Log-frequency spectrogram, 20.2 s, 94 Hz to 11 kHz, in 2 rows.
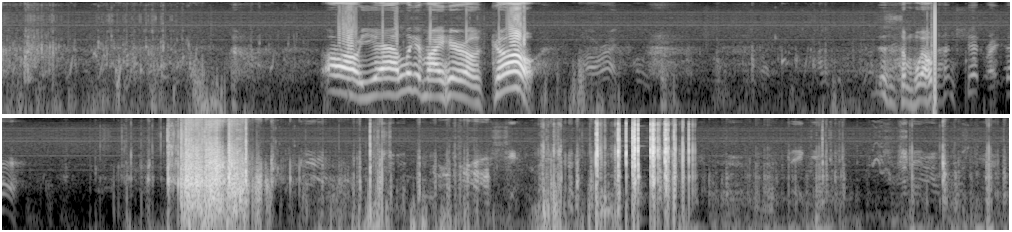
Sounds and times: Wind noise (microphone): 0.0s - 2.5s, 11.3s - 20.1s
Boat, Water vehicle: 0.0s - 20.1s.

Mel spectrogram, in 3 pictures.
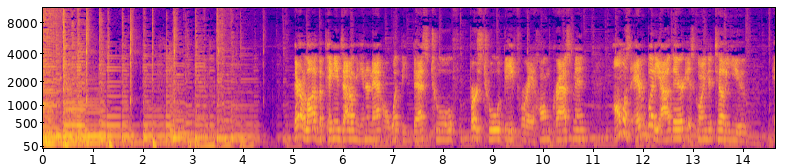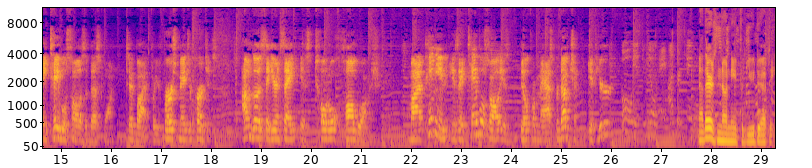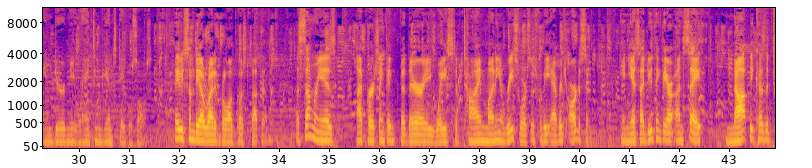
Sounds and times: Music: 0.0s - 43.9s
Speech: 5.0s - 21.4s, 22.0s - 43.9s.

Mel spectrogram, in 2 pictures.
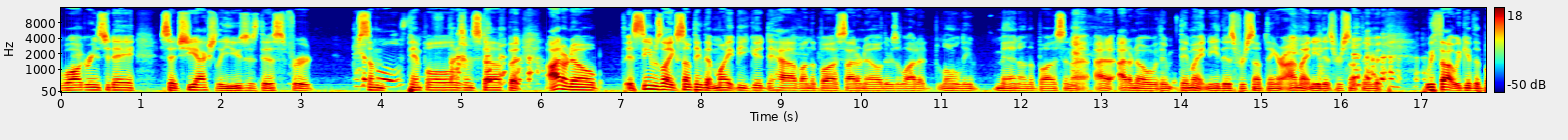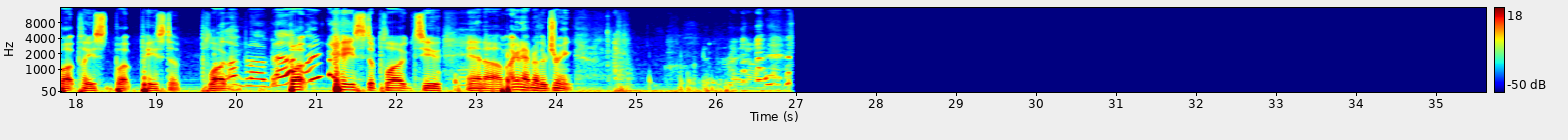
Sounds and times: Speech: 0.0s - 24.2s.

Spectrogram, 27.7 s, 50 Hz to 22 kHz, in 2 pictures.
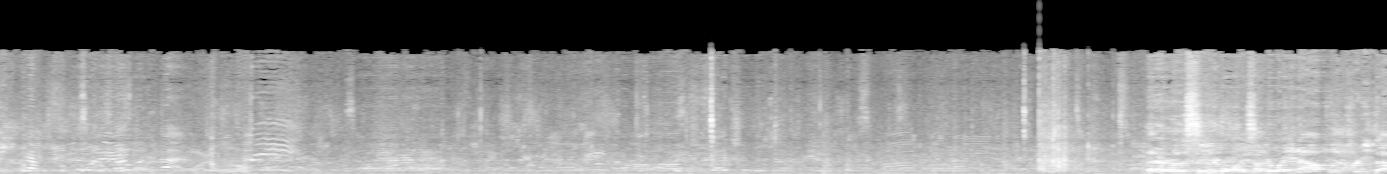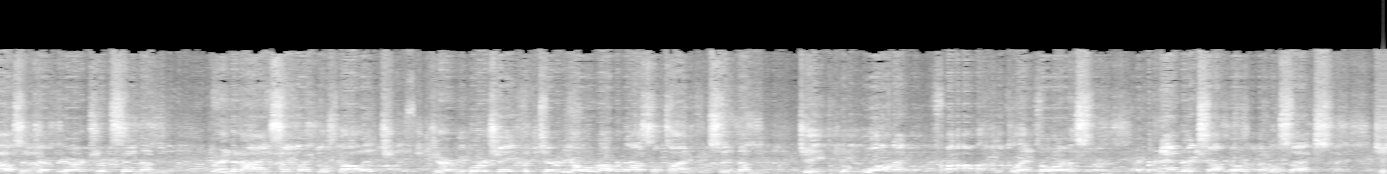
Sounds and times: Speech: 0.0s - 10.4s, 11.3s - 27.7s.

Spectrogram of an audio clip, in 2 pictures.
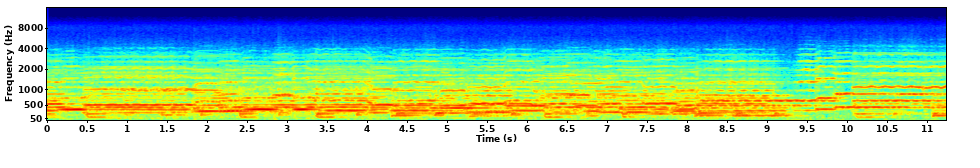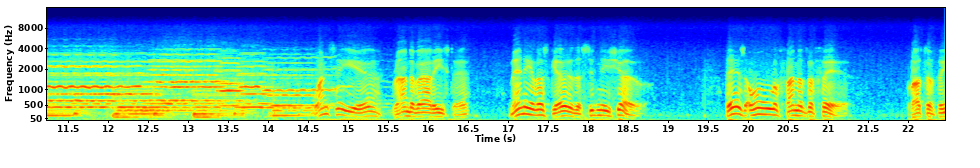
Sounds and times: Music: 0.0s - 16.4s
Speech: 14.6s - 18.8s, 19.7s - 21.3s, 22.0s - 22.4s.

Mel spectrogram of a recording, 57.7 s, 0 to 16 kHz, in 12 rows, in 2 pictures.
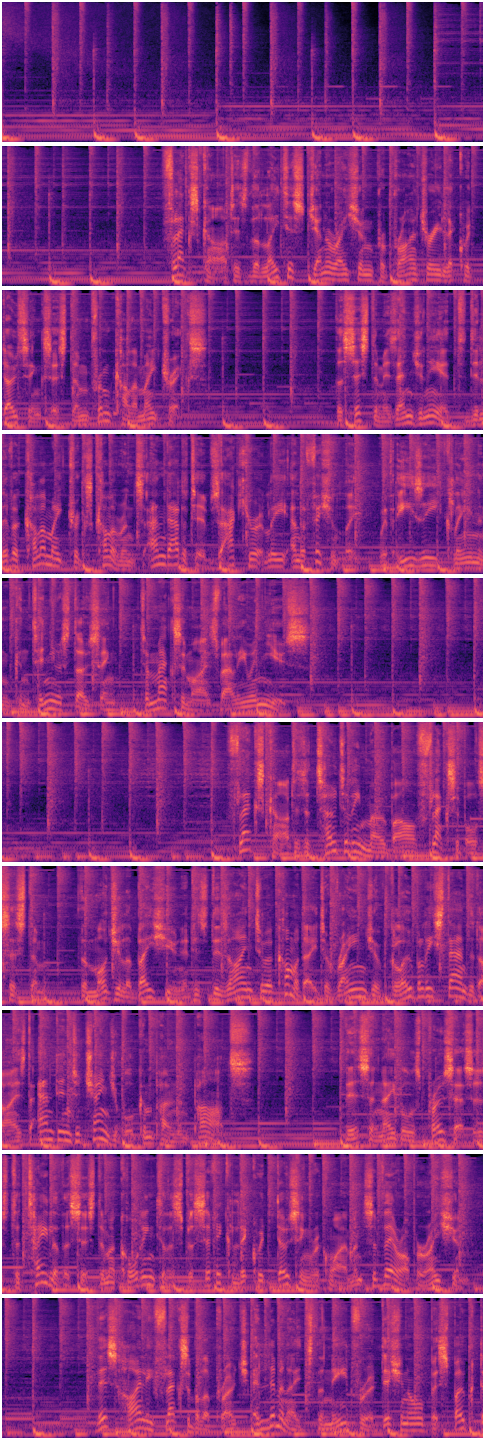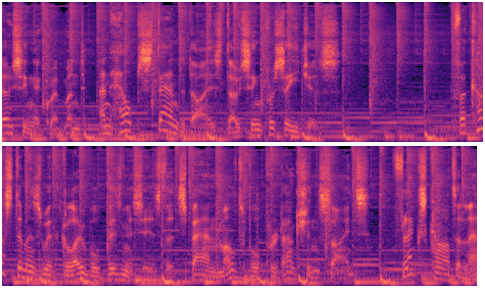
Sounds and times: Music: 0.0s - 57.6s
Speech: 6.4s - 11.7s, 13.0s - 22.4s, 26.3s - 36.2s, 37.1s - 43.2s, 44.2s - 51.5s, 52.6s - 57.6s.

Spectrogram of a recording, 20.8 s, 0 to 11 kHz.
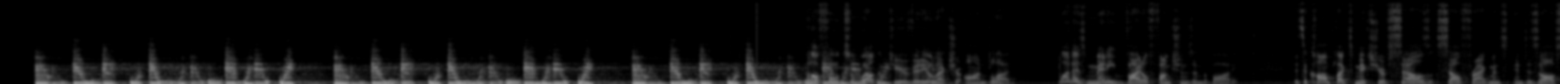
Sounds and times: Music: 0.5s - 12.5s.

